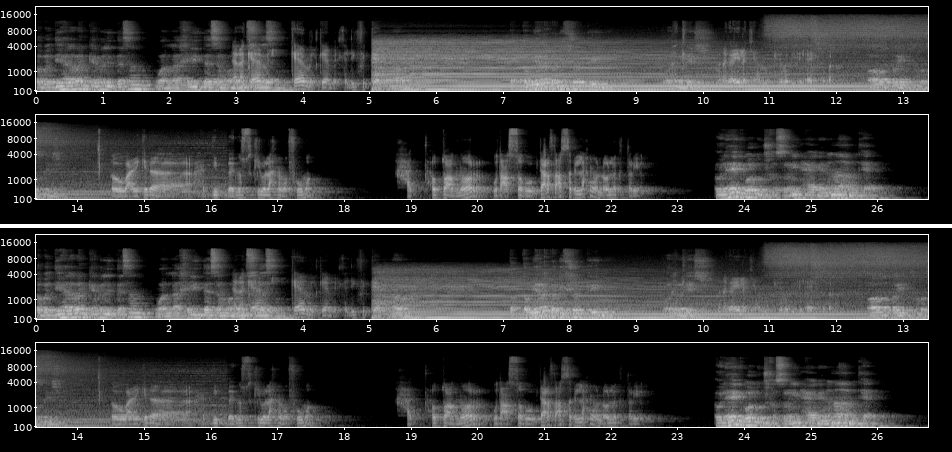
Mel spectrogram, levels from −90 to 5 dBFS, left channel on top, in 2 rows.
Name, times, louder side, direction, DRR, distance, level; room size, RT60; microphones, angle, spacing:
voice 1, 0.0-3.7 5.3-5.6 7.1-8.7 9.4-10.1 12.5-13.7 23.6-25.9, right 1 dB, 30° right, -3 dB, 1.0 m, -27 dB
voice 2, 2.9-5.5 9.5-9.9 10.2-12.1 14.5-17.6 18.8-22.5, left 3 dB, 25° left, 9 dB, 0.4 m, -35 dB
sound 1, 5.0-14.7, left 2 dB, 85° left, 0.7 m, -30 dB
sound 2, 7.4-16.3, left 1 dB, 5° right, 0.9 m, -44 dB
6.2 x 5.6 x 3.9 m, 0.89 s
head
